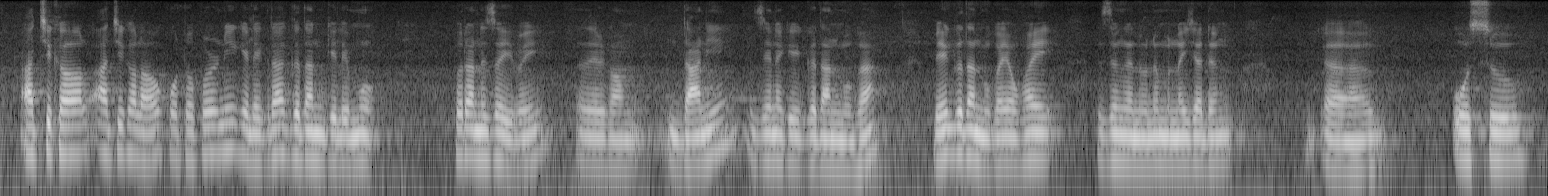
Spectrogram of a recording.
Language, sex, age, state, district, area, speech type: Bodo, male, 45-60, Assam, Kokrajhar, rural, spontaneous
